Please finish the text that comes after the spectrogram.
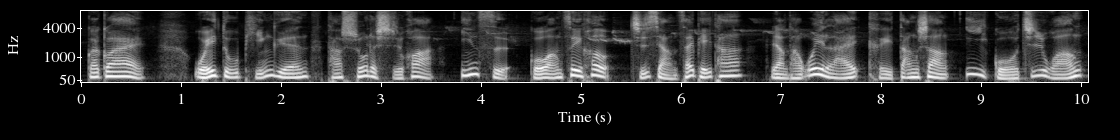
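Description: A man's voice: mid-range voice, lively intonation, unhurried, darkish tone, no room sound. A man hosting and narrating a children's story, addressing young listeners in a coaxing, explanatory way. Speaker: children's story podcast host.

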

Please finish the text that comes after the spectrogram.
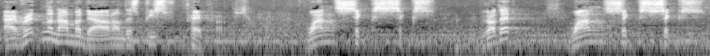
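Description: Pompous English captain, swooping pitch. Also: male voice, sing-song, a little slow. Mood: briskly instructing. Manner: pompous, commanding, clipped. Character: pompous, exasperated middle-aged male Home Guard captain. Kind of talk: British sitcom acting. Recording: noisy old radio comedy recording.

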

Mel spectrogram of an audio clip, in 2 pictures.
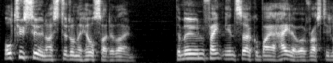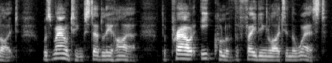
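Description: Male audiobook narrator, mid-pitched voice, for literary first-person wartime memoir. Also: brisk.

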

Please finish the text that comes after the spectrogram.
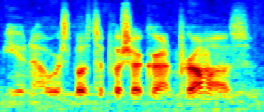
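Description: A by-the-book male supervisor with a very bright, cutting voice. He answers in clipped, grudging phrases, with loud noise behind him, as in an audio comedy drama. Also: sits low, fast talker, rough recording. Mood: reluctant. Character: reluctant, rule-bound male call centre supervisor. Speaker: call centre supervisor.

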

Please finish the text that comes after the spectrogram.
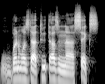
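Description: Energetic Israeli man in his late twenties. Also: mid-range voice. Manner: energetic, fast storytelling with frequent fillers. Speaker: guest, social media activist. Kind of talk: conversational interview.

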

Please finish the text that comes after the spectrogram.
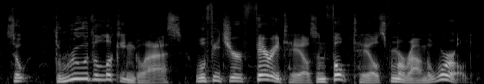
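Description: A man works as a podcast co-host, sharing show news in a conversational style. His middle-register voice rises and falls with lively intonation. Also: mid-range voice, normal speed. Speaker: co-host of an audio theater podcast.

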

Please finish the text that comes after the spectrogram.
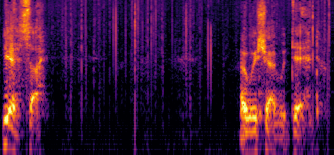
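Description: An actor playing a desperate, anguished man confessing his wrongdoing in a halting, melodramatic 1950s radio crime drama style. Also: a little mellow, natural voice, poor audio. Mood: desperate, broken.

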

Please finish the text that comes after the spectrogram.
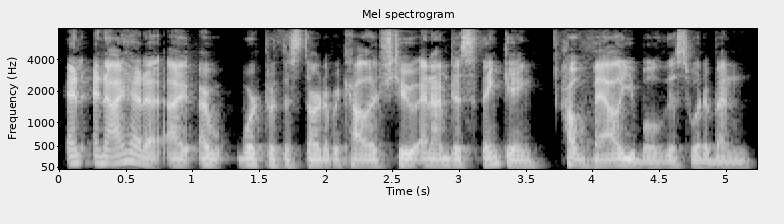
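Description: Male podcast co-host, eager and upbeat, very bright edgy tone. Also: on the low side, fast talker. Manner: enthusiastic, upbeat. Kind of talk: podcast interview.

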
